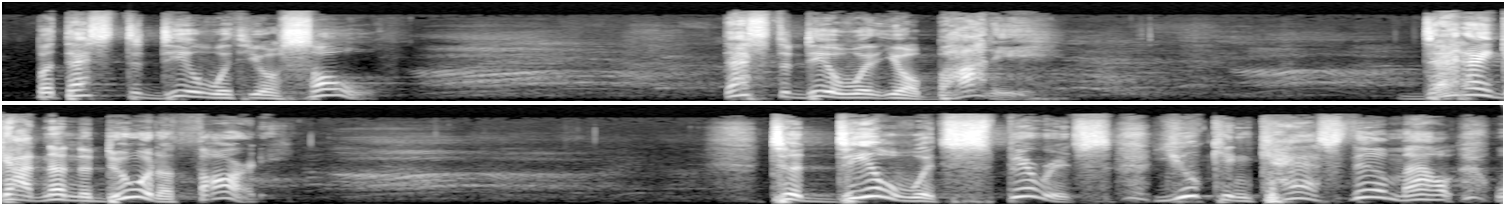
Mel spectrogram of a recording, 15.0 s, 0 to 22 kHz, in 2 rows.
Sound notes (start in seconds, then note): 9.3 congregation murmurs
